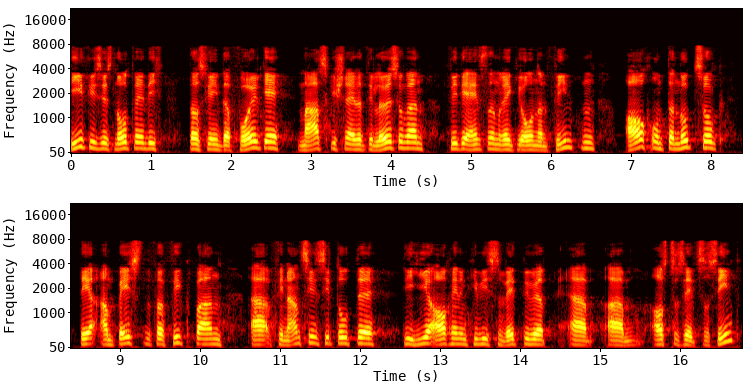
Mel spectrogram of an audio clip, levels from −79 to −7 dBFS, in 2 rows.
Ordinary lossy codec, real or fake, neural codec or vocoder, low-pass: none; fake; codec, 16 kHz, 4.8 kbps, FACodec; none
